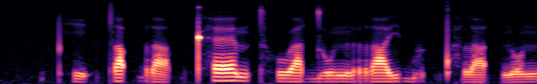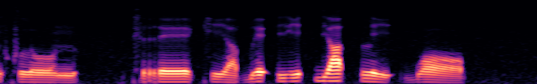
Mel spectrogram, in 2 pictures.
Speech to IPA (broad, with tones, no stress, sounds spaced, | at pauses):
pʰ i˨˩ ʔ t a˦˥ p̚ r a˨˩ p̚ kʰ ɛː˥˩ m tʰ u˧ a̯ d u˧ n r a˦˥ j b ɯ˨˩ k̚ pʰ l a˨˩ t̚ n o˧ n k l o˧ n | k r eː˧ k i˨˩ a̯ b e˥˩ ʔ j i˦˥ t̚ j a˥˩ t̚ l i˨˩ ʔ b ɔː˨˩ p̚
